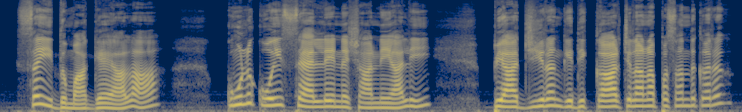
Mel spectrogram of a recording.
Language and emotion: Dogri, disgusted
